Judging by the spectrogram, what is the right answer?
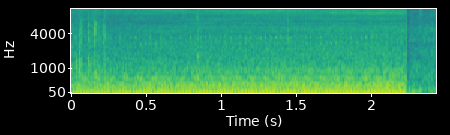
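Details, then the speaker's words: Engine catches and holds a smooth, even idle for a couple of seconds before shutoff, after fitting new plugs and correcting fuel pump wiring that had been reversed; running normally. "There we go. Yeah, I just had the pump in reverse."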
